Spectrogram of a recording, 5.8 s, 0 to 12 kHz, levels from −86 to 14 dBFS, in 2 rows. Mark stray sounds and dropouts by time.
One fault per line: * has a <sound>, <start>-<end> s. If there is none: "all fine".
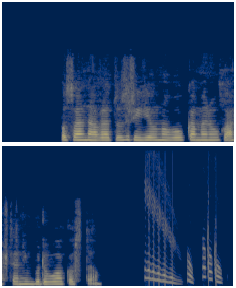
* has a chirp, 4.7-5.7 s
